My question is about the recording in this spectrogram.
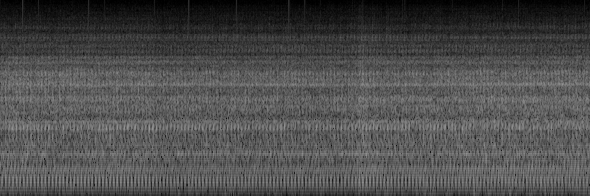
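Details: Triumph Sports Cub single on a road ride after fuel tank cleaning for fine rust and a projected-nose spark plug: even unbroken drone, steady firing, no misfire or cutting out; rider notes slight hesitation at half to three-quarter throttle, suspects crud on the carb needle.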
